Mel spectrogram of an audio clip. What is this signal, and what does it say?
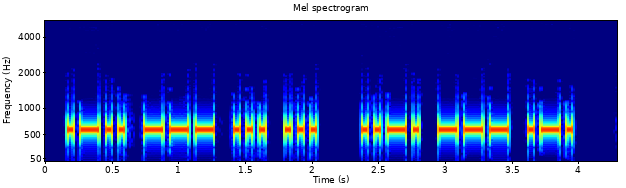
Morse code, heard as a keyed tone, about 25 wpm, 600 Hz. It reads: LOSS FOR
